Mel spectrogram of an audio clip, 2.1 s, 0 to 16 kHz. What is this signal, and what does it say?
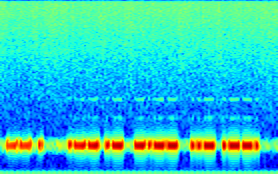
Morse code, heard as a keyed tone, about 53 wpm, 610 Hz. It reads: ME WAY UP
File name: archived / CRSnet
